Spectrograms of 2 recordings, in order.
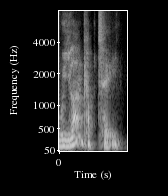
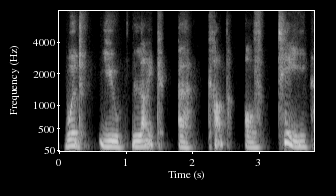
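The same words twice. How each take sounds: First: Words are squeezed together and heavily reduced. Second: Every word is pronounced fully and separately. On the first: "And perhaps if they're in the U K, even" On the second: "as the standard?"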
